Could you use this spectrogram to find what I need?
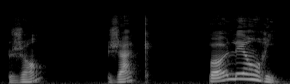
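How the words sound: Each of the four names is set apart. Four different men are named. "Quatre hommes. Four men"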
